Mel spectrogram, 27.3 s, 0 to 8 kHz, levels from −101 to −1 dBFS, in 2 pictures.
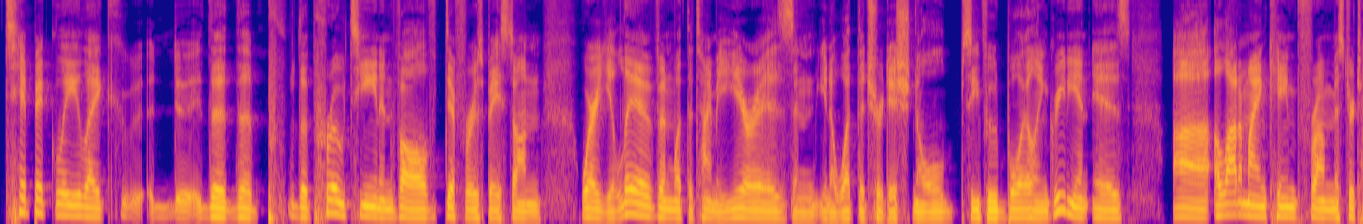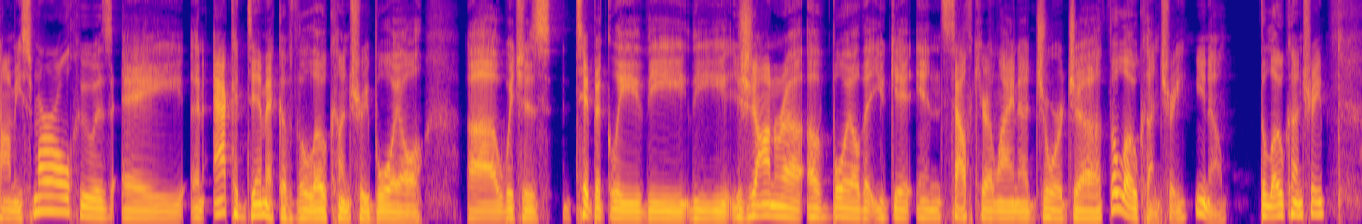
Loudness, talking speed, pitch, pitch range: -19 LUFS, 165 wpm, 110 Hz, 100-120 Hz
